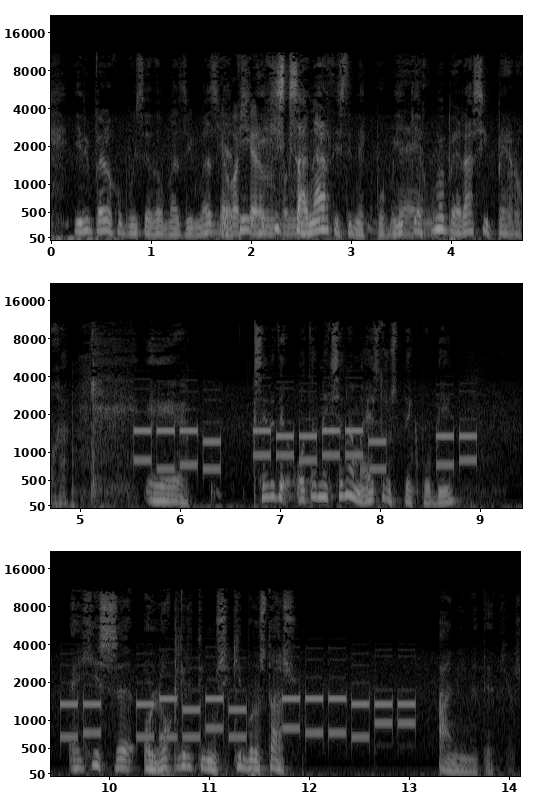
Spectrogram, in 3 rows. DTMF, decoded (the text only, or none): 9361 #08##1 58 25 23191 966200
